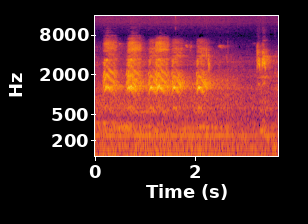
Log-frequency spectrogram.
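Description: A crow caws five times in a quick run, loud and harsh, then one more call after a short pause, with no one talking.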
